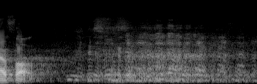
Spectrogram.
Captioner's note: laughter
